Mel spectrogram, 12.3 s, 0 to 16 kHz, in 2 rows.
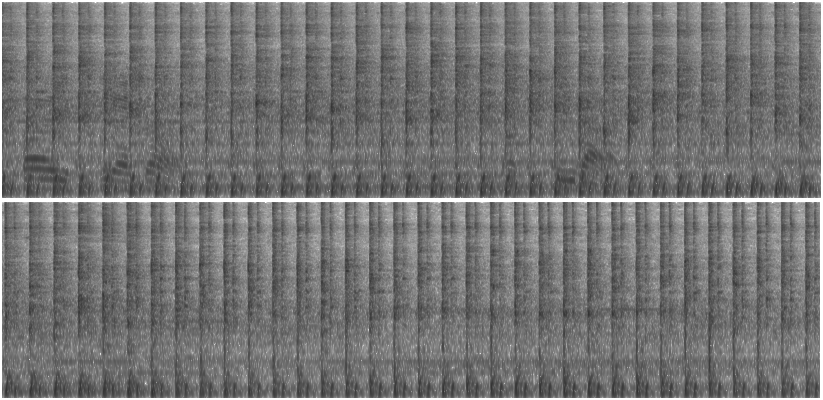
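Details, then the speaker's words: Kawasaki FD620D V-twin in an Argocat after partial engine rebuild (oil pressure light wasn't going out), very cold day, fired up without choke; oil pressure reading about 65. Crisp even exhaust pulses, roughly five a second, no knocking or misses: normal idle. "Sounds like it's fired up without any choke. We're looking at about 65"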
